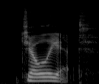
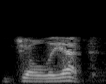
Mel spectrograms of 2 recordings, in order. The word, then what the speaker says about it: Joliet: Your hometown, by the way, for people who might not know, Joliet.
